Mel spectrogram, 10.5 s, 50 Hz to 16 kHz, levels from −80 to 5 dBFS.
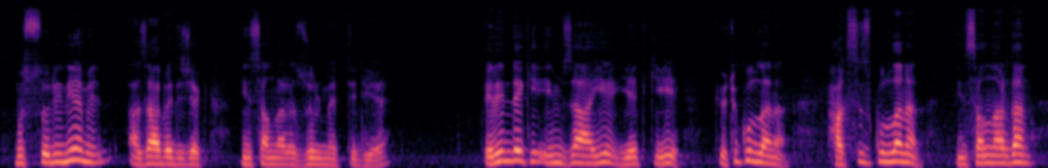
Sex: male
